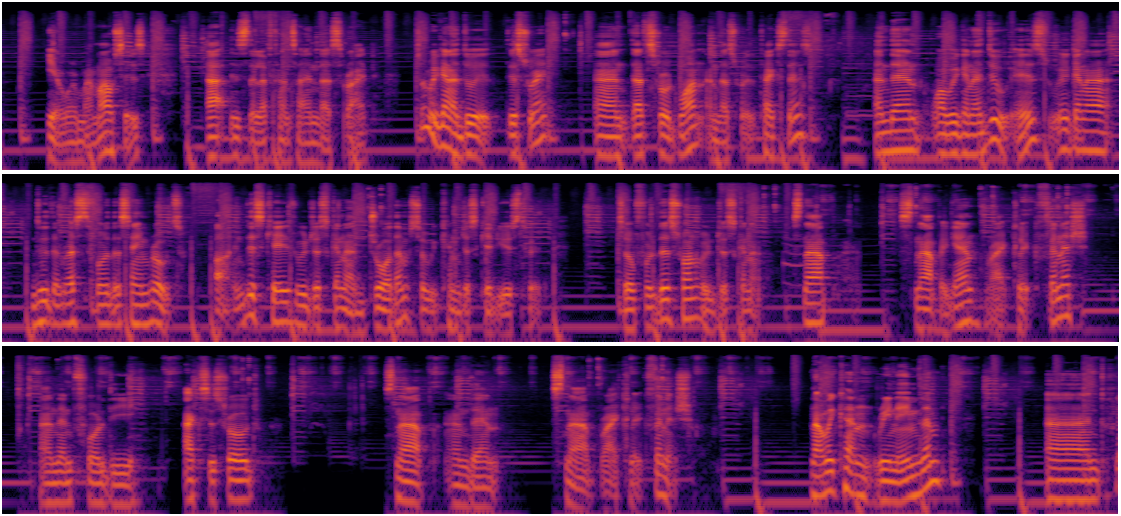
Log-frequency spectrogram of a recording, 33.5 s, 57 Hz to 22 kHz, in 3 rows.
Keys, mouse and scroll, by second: 5.3 click, 6.2-6.6 scroll up 1, 7.7 scroll down 1, 8.4 middle click, 14.6 click, 15.5-16.4 scroll down 1, 16.4 middle click, 16.5 scroll up 1, 18.6 click, 20.7 right click, 21.5 click, 22.1 middle click, 24.5 click, 26.5-27.1 scroll up 1, 27.7 click, 28.0 right click, 28.7 click, 29.0-29.3 scroll down 1, 29.3 middle click, 29.8-30.8 scroll down 2, 29.9 middle click, 31.3 middle click.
